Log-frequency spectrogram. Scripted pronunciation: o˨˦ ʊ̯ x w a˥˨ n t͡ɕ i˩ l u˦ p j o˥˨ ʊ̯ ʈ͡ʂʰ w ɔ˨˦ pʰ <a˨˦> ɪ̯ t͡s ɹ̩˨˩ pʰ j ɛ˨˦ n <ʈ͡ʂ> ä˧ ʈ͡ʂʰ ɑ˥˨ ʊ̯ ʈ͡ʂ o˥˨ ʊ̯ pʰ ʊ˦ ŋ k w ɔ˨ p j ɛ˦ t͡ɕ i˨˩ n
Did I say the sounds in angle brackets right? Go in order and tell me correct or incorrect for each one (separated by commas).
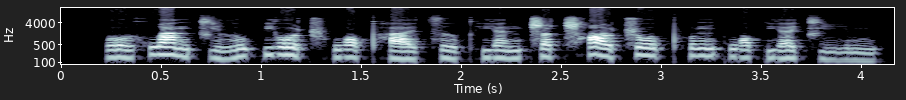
correct, correct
